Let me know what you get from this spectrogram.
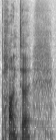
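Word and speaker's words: πάντα: that's that word Ponte and that's how it's pronounced Ponte in the Greek the P alpha a new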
